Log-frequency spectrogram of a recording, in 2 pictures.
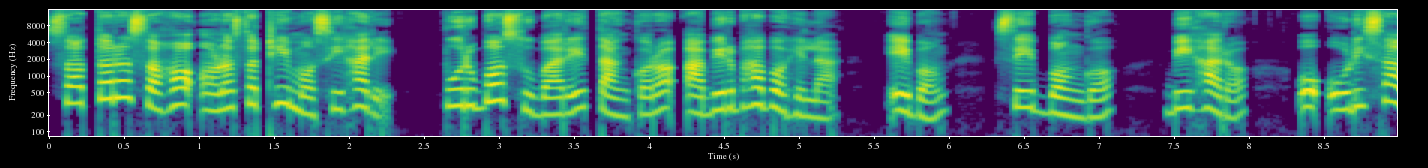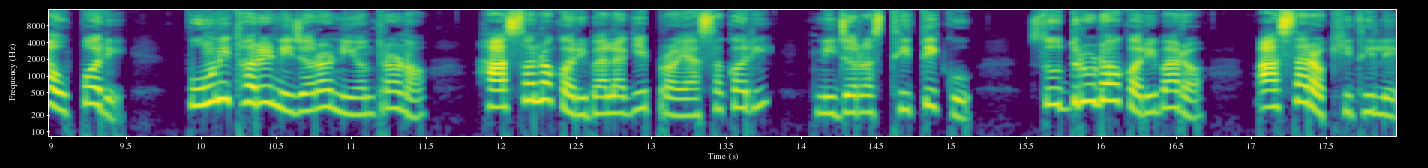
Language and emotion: Odia, neutral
